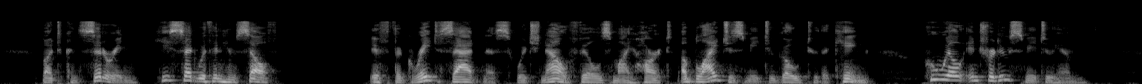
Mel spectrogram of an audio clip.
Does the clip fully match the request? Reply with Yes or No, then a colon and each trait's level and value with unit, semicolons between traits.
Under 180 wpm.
Yes: average, 150 wpm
